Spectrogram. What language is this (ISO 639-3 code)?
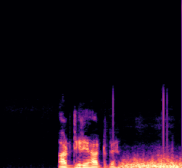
ben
